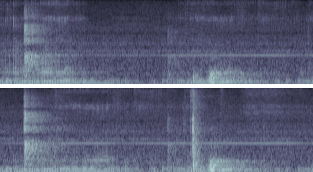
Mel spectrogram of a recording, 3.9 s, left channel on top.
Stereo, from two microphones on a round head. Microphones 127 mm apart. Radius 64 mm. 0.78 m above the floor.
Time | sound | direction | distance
0.3 | chopping | 50° right (ahead or behind) | 7 m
